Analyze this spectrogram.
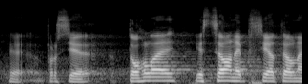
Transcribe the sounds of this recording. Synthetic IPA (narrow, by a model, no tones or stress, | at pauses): ʒɛ̰pɾoscɛt̪oɦlɛjɛst̪t͡sɛlanɛpr̝̥ijat̪ɛlnɛː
